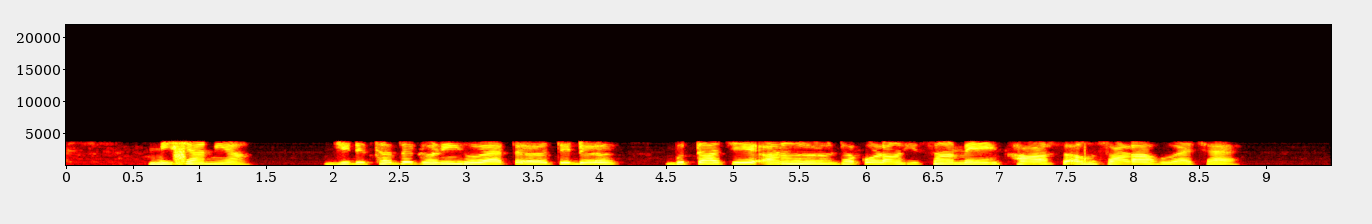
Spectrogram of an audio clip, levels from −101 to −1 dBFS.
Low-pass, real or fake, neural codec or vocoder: 3.6 kHz; fake; vocoder, 22.05 kHz, 80 mel bands, HiFi-GAN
